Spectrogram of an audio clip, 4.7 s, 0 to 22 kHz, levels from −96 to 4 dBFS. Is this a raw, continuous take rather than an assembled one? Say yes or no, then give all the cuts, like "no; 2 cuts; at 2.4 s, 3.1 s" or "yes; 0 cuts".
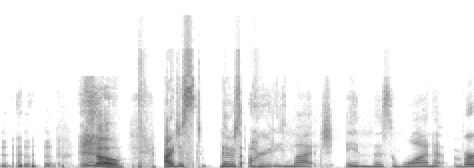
no; 2 cuts; at 2.1 s, 2.8 s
